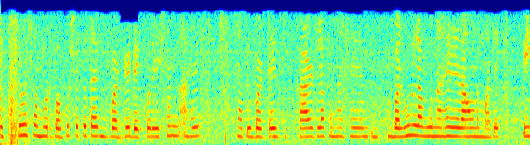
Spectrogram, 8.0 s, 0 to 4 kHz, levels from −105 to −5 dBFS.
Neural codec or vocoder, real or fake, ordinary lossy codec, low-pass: vocoder, 44.1 kHz, 128 mel bands, Pupu-Vocoder; fake; MP3, 24 kbps; 3.6 kHz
